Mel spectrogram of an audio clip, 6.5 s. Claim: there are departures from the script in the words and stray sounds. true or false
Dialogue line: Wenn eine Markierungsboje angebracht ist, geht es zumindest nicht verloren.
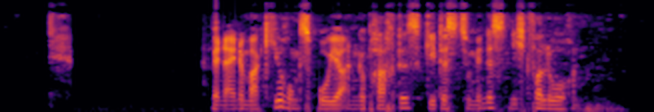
false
